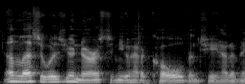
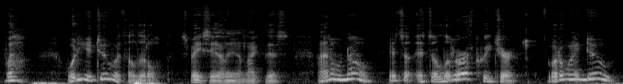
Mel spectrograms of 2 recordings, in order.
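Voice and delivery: puzzled alien; 9 semitones higher than usual. Acted. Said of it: "and then he decided".

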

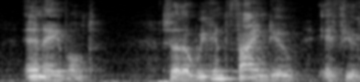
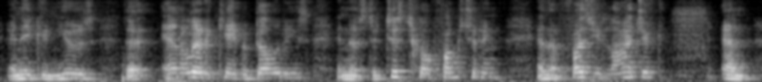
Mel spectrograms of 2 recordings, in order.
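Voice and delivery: gushing, high and breathless with excitement; thrilled character going on and on; excited high voice; 8 semitones higher than usual. Acted. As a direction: rattle it off like an overeager kid. Excited character gushing about robot.

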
